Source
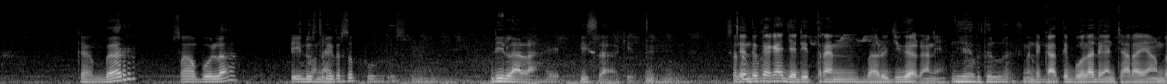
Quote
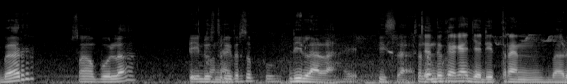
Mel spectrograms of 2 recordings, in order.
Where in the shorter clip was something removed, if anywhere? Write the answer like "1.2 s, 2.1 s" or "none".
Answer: 2.7 s, 4.0 s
